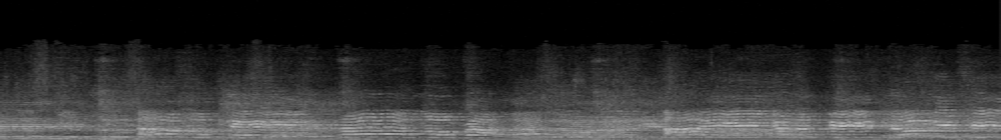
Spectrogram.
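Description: Mixed-voice high school choir singing in harmony, with held low notes under moving upper voices.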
